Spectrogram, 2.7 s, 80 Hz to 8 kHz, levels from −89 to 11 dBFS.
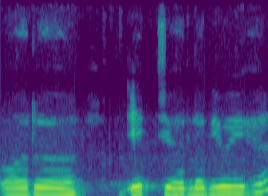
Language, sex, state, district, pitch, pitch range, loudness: Hindi, female, Punjab, Pathankot, 235 Hz, 230-260 Hz, -13 LUFS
